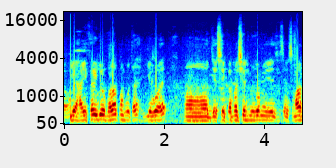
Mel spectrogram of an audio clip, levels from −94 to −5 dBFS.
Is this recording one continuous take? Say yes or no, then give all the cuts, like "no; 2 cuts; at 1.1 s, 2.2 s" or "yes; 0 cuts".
yes; 0 cuts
